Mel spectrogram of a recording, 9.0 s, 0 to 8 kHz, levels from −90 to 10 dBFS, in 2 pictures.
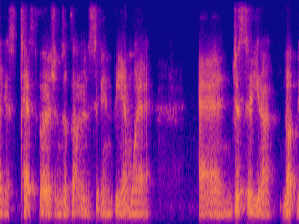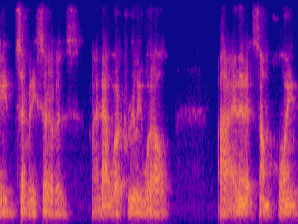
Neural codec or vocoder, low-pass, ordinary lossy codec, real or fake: vocoder, 22.05 kHz, 80 mel bands, HiFi-GAN; 7.2 kHz; Opus, 24 kbps; fake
